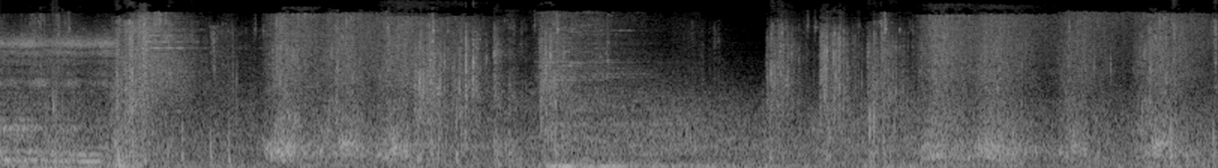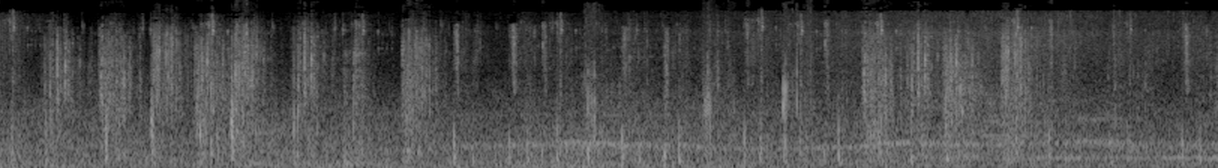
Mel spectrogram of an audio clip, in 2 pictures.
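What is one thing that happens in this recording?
Footsteps crunch and clatter over heaps of loose metal scraps and bones.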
